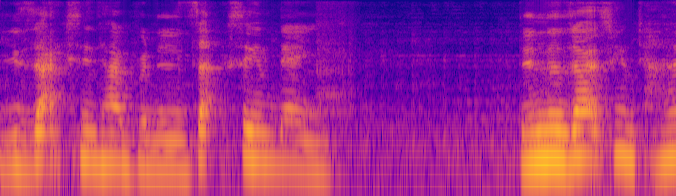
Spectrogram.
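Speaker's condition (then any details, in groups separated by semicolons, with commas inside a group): Cerebral palsy; affects legs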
